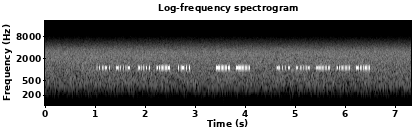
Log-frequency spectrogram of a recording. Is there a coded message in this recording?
Yes: Hellschreiber (Feld-Hell, 122.5 baud) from 1.0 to 6.5 s, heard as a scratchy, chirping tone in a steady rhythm, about 1140 Hz, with radio static and fading. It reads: JH7GT DE UA5CR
